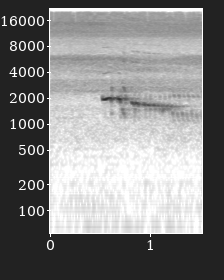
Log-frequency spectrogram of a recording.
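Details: A single Ryukyu ruddy kingfisher call, recorded on an island in May 2022: a bright whistled start sliding down into a short, rattling descending trill, with constant high-pitched background hiss.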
